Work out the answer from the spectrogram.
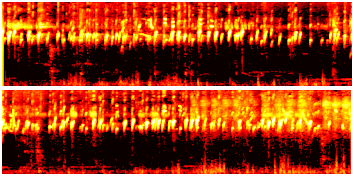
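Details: European goldfinch group twittering, meant to stimulate caged males to sing; fast, tinkling chirps pour out continuously with uneven surges, over a low rumbling background noise.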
